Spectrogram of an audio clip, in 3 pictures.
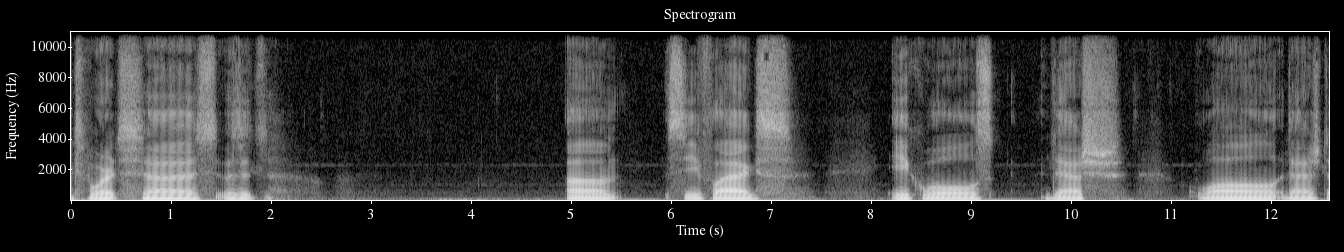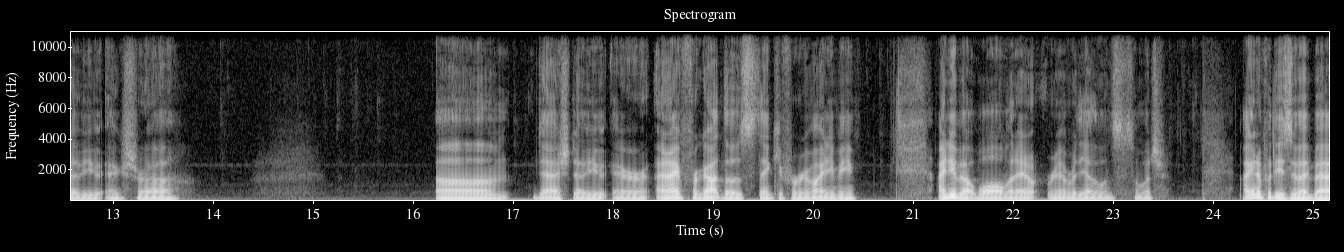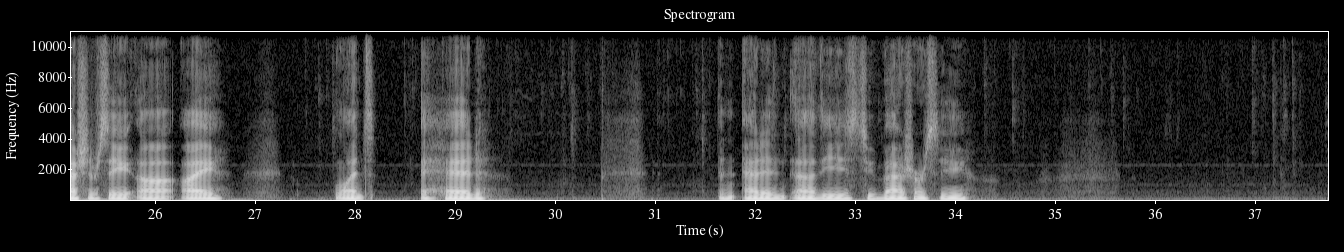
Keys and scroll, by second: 0.0-2.3 typing, 4.8-7.2 typing, 9.4-20.6 typing, 13.9 ctrl+[, 13.9 ctrl+h, 19.6 ctrl+h, 21.7-37.7 typing, 36.8 ctrl+[, 37.5 ctrl+[.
